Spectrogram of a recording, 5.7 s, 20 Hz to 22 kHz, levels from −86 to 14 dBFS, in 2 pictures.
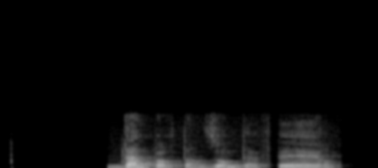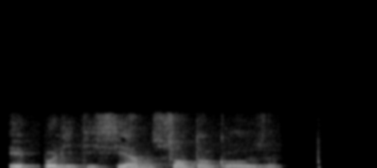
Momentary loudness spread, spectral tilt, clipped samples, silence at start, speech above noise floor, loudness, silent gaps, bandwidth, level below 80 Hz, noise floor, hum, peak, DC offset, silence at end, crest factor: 17 LU; -7.5 dB/octave; under 0.1%; 0.8 s; over 64 dB; -27 LUFS; 2.73-2.89 s; 7.4 kHz; -66 dBFS; under -90 dBFS; none; -2 dBFS; under 0.1%; 0.75 s; 24 dB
